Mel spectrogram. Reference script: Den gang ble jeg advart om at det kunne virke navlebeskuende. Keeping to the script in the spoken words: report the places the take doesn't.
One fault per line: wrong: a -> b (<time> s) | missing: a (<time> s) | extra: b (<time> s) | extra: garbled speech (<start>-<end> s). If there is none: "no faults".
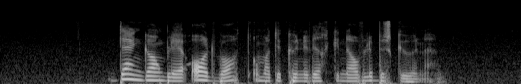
no faults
